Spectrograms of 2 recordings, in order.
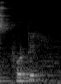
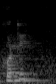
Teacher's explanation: প্রথম শব্দটা আমরা সবাই জানি, কিন্তু অনেককে বলতে শুনবে প্রথম, কারণ নাম স্ফটিক, অনেকে বলে ফটিক, এই যে স্ফটিক থেকে ফটিক বা প্রথম থেকে প্রথম বা স্থান থেকে থান, প্রত্যেকটার ক্ষেত্রে দেখো শব্দের একেবারে প্রথম থেকে একটা ব্যঞ্জন ধ্বনি লোপ পাচ্ছে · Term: আদি ব্যঞ্জন লোপ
